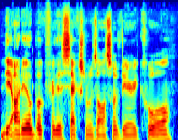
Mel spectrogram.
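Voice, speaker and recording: Man, mid-pitched voice, podcast co-host, casual discussion, informal and opinionated, very little reverb. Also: little pitch movement, fast talker. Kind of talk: casual book discussion chat.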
